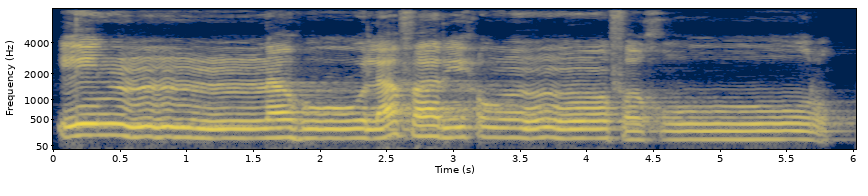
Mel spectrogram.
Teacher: خو حروف مستعلیہ میں سے پر پڑھیں گے، یہاں پر واو مدہ ہے اور یہاں پر وقف کریں گے تو یہ پیش سکون سے بدل جائے گا، تو پھر را کو پر پڑھیں گے اور مد عارض وقفی ہوگا، تو اس طرح سے پڑھیں گے۔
